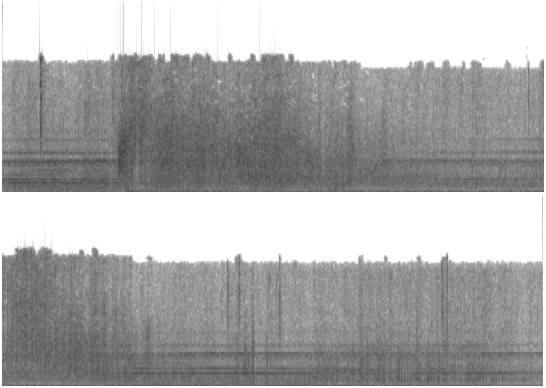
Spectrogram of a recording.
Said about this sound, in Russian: И в этот момент ударил взрыв.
